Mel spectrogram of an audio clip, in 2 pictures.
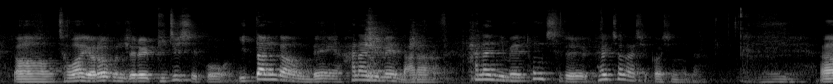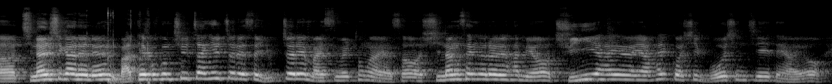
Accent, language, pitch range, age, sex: native, Korean, 165-255 Hz, 30-49, male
